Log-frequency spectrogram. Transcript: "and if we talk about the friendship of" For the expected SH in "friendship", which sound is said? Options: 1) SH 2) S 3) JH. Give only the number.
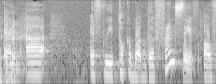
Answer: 2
